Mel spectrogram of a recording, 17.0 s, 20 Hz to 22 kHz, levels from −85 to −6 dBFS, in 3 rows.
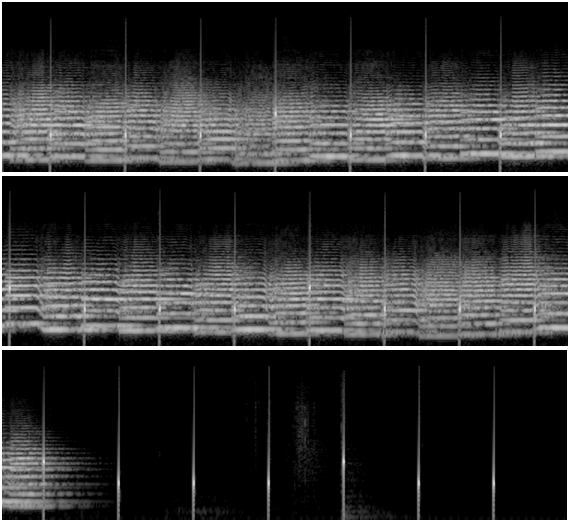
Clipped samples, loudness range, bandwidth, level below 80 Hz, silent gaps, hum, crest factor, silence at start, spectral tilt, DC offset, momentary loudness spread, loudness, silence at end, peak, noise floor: under 0.1%; 9 LU; 15.5 kHz; -66 dBFS; none; none; 20 dB; 0 s; -4 dB/octave; under 0.1%; 9 LU; -25 LUFS; 5 s; -6 dBFS; -83 dBFS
